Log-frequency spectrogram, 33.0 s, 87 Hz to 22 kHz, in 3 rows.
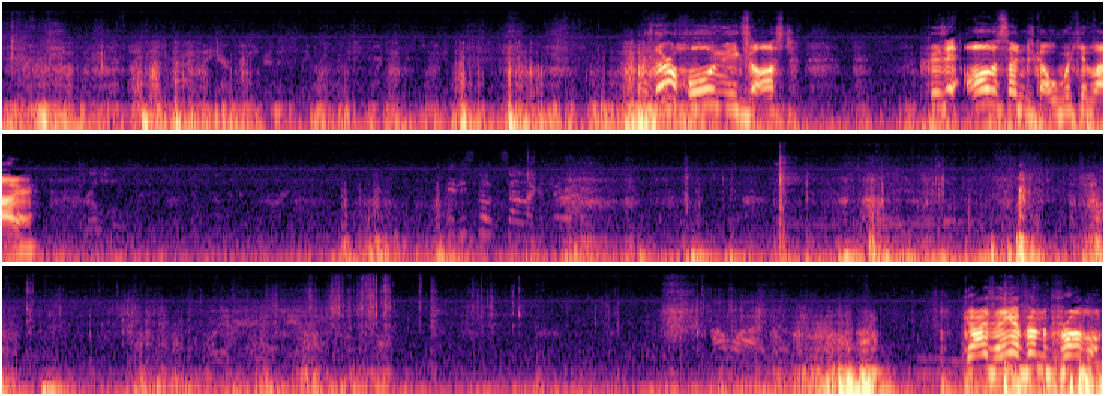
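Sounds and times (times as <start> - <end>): faint voices: 0.0 - 8.1
wind buffeting microphone: 29.6 - 33.0.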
